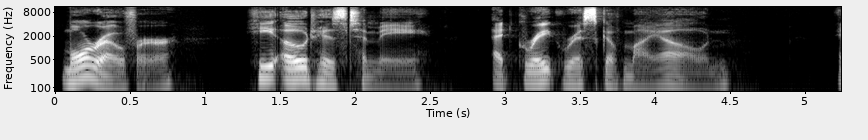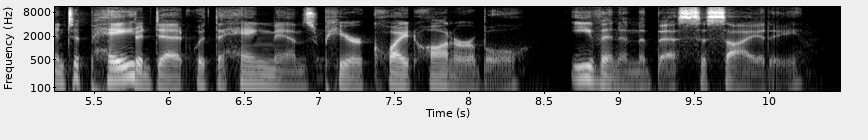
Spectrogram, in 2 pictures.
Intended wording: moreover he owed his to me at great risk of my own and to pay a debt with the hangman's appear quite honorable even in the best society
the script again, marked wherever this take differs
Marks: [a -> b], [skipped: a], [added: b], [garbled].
moreover he owed his to me at great risk of my own and to pay a debt with the hangman's appear quite honorable even in the best society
